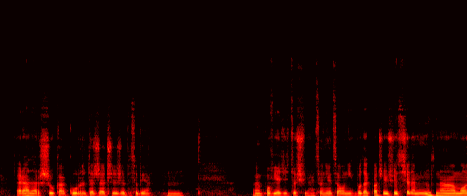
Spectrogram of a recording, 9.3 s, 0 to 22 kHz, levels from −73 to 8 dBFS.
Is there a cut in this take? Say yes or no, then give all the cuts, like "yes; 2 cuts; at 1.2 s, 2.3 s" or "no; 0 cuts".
no; 0 cuts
